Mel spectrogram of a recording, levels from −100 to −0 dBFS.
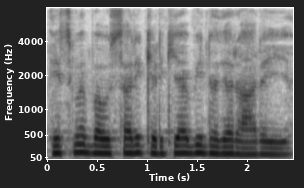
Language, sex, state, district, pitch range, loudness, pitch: Hindi, male, Rajasthan, Jaipur, 135-150 Hz, -12 LUFS, 140 Hz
